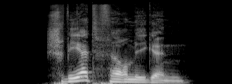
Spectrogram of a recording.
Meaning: inflection of schwertförmig: 1. strong genitive masculine/neuter singular 2. weak/mixed genitive/dative all-gender singular 3. strong/weak/mixed accusative masculine singular 4. strong dative plural
- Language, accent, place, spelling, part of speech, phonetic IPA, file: German, Germany, Berlin, schwertförmigen, adjective, [ˈʃveːɐ̯tˌfœʁmɪɡn̩], De-schwertförmigen.ogg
